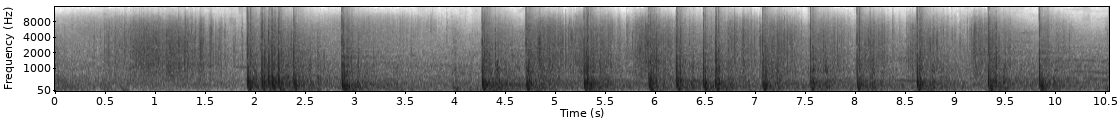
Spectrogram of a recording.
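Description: Fireworks display: aerial shells bursting in a rapid string of sharp bangs, starting about two seconds in and coming thick and fast through the middle, with an even rush of noise between the bangs.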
